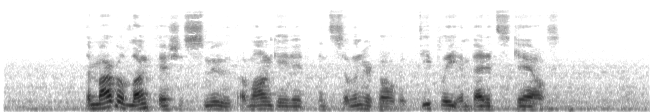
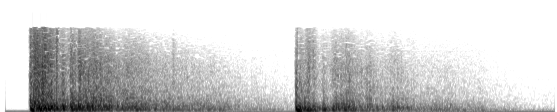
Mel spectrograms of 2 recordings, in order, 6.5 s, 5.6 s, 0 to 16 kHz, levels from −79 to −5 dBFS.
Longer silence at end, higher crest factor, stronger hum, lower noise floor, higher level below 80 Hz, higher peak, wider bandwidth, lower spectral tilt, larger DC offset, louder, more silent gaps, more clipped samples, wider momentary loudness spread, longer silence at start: second, 0.15 s vs 1.1 s; about the same, 18 dB vs 18 dB; neither; second, -48 dBFS vs -53 dBFS; second, -56 dBFS vs -26 dBFS; second, -6 dBFS vs 0 dBFS; first, 11.5 kHz vs 6.6 kHz; about the same, -7 dB/octave vs -7 dB/octave; second, under 0.1% vs 0.5%; second, -25 LUFS vs -16 LUFS; neither; neither; second, 15 LU vs 24 LU; about the same, 0.25 s vs 0.3 s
